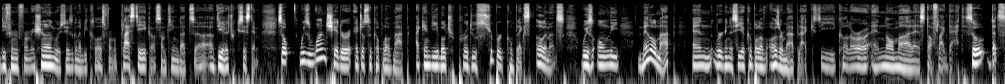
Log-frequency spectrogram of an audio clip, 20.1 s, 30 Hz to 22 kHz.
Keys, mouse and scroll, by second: 12.8 click, 13.2-15.0 scroll up 8, 15.0-15.4 scroll up 1, 15.4 click.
